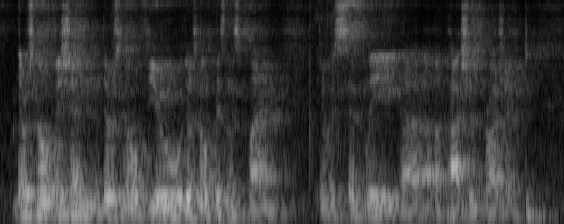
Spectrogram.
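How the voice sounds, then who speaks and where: A man with an American accent talks fairly quickly in a flat, monotone way at a medium pitch. The room echoes audibly, and background noise is noticeable. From United States. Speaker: entrepreneur, startup founder. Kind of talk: conference talk. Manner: fast; halting, many fillers and repetitions.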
